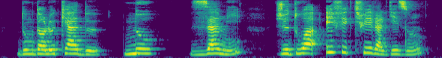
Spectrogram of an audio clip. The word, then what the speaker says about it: nos amis: dans le cas de nos amis je dois effectuer la liaison le S se prononce et produira le son Z Z nos amis nos amis nos amis la liaison est obligatoire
